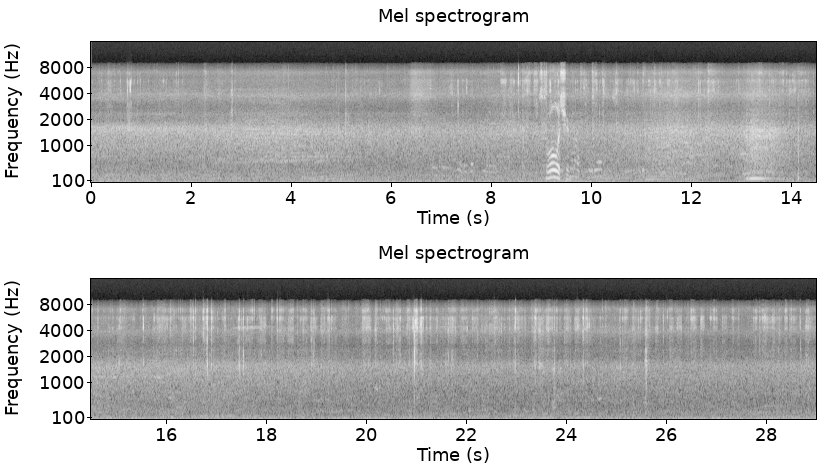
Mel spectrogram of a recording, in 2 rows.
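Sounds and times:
vehicle passing: 0.0s - 26.2s
street traffic: 0.0s - 29.0s
camera handling rustling: 13.8s - 29.0s.

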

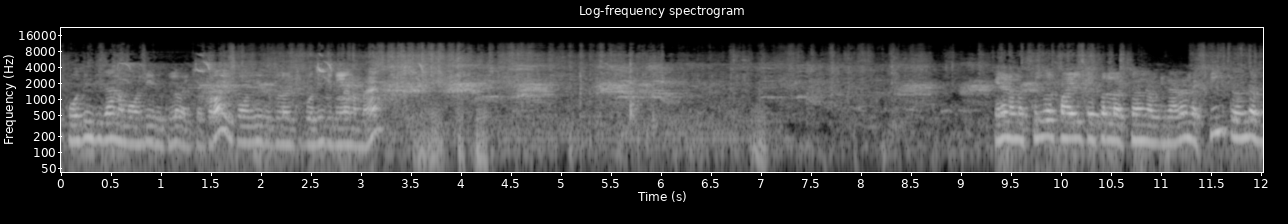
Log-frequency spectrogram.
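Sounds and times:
aluminium foil crinkling: 0.1s - 12.0s
crow cawing: 1.4s - 7.2s, 8.3s - 10.4s.

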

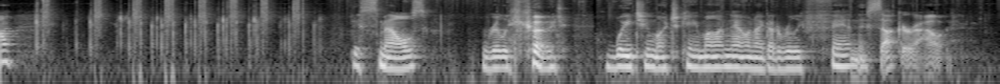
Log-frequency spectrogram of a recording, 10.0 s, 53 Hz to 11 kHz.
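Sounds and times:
spray bottle spritzes: 0.3s - 3.3s.

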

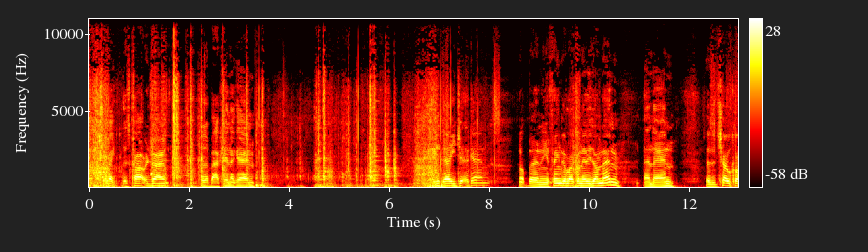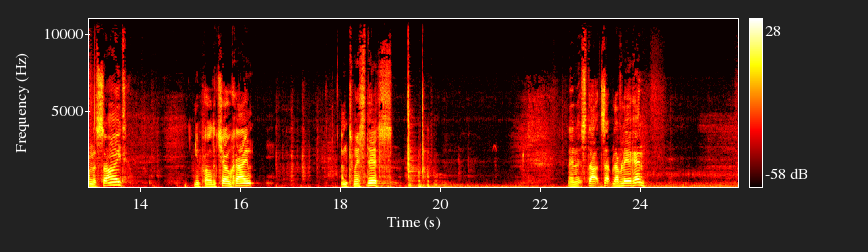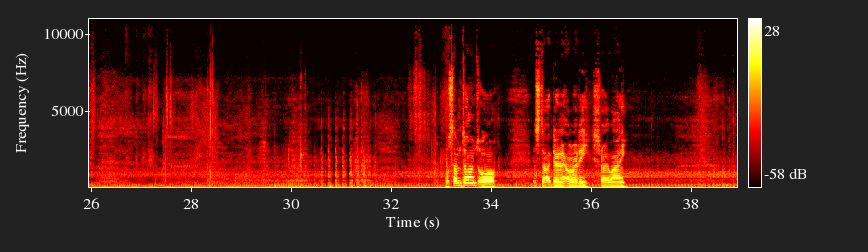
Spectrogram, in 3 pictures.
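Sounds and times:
gas heater humming: 0.0s - 11.6s, 17.8s - 38.9s
small crackles and clicks: 37.0s - 38.9s.

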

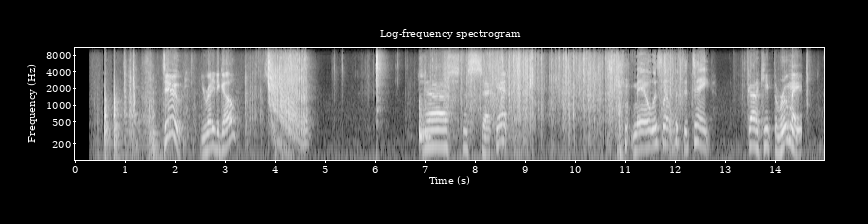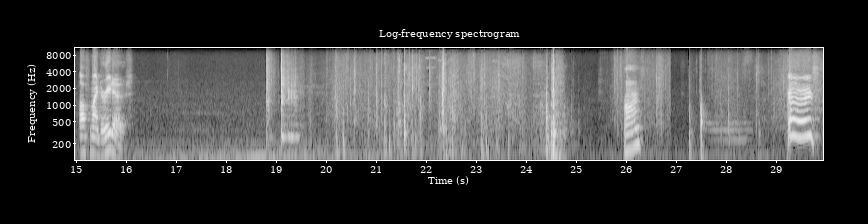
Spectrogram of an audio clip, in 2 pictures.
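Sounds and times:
duct tape pulled off roll: 3.5s - 4.8s.

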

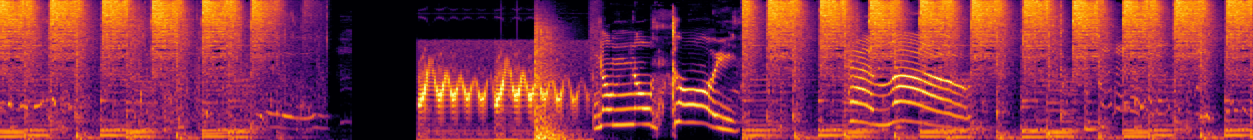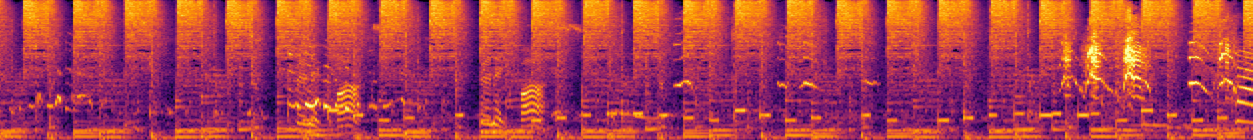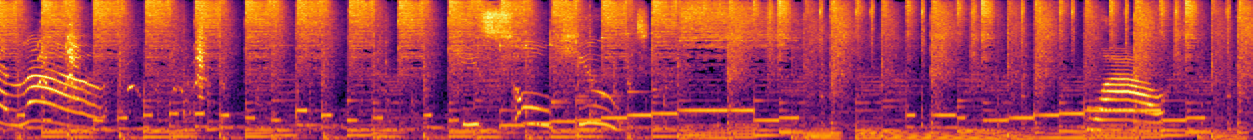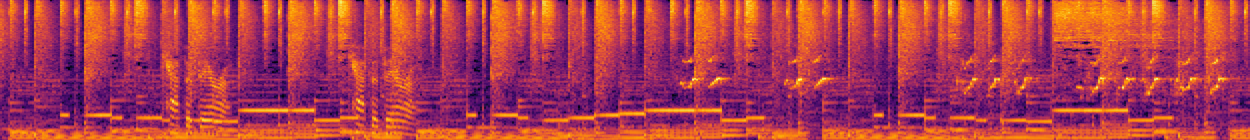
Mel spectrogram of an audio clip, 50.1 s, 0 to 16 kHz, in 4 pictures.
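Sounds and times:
cartoon boing: 4.2s - 6.0s
background music: 7.4s - 50.0s
fox high-pitched cries: 18.1s - 21.4s, 23.0s - 27.3s, 44.3s - 46.0s, 47.2s - 50.0s.

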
